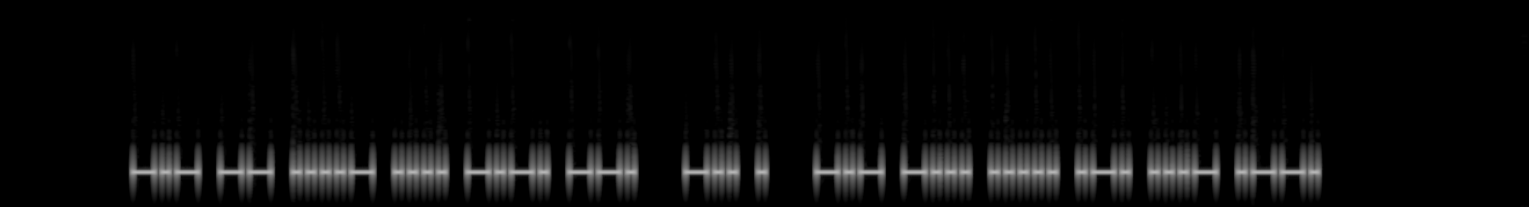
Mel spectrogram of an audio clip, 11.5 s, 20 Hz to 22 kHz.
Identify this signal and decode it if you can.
Morse code, heard as a keyed tone, about 21 wpm, 700 Hz. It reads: KM4HCG DE KB5RVP
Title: USA Callsign DE Callsign 22wpm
